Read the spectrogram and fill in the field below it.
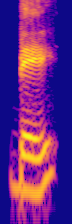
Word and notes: bey: Indian

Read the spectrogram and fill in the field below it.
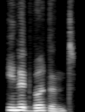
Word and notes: inadvertent: Indian

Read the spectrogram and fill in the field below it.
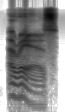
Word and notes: arrears: British English

